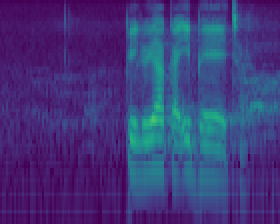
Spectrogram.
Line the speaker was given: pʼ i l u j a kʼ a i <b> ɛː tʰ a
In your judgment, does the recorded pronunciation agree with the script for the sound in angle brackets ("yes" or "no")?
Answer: yes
